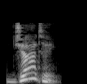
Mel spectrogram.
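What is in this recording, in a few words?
"jotting", British English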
